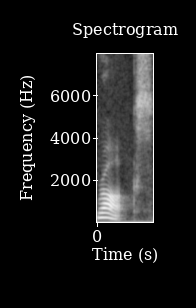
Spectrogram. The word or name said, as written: rocks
